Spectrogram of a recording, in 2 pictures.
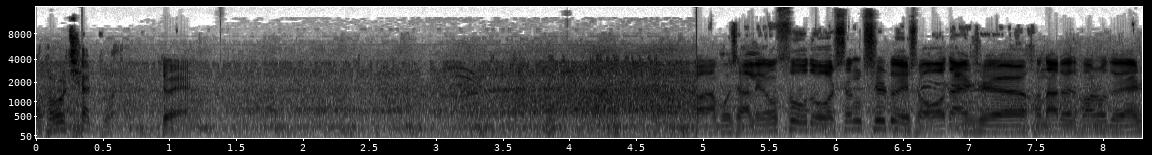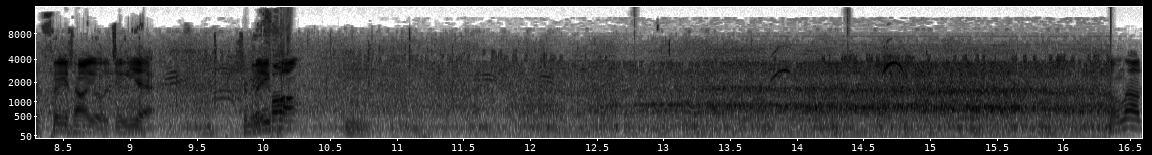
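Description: A large stadium crowd roars and cheers steadily outdoors.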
